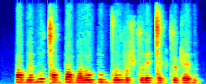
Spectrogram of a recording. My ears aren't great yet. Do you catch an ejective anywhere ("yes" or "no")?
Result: no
